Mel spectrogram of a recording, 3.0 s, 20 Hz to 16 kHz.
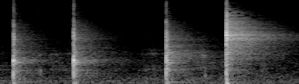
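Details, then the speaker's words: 2015 Volvo XC60 T5 2.0L engine, dead at about 100k and likely stored outside, under teardown: four hand-struck knocks on the rods, the last ringing brighter and longer, pointing to one rod with excessive bearing clearance. "that didn't sound good that sounded worse"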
